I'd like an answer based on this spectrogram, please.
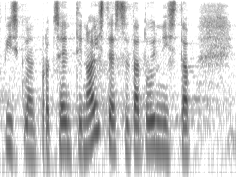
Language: Estonian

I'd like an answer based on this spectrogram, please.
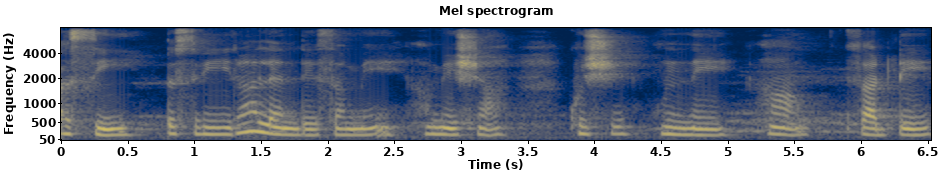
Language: Punjabi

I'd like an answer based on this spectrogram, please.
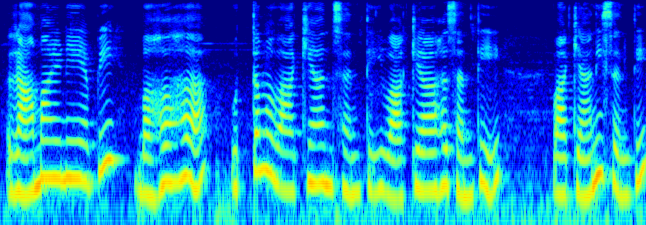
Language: Sanskrit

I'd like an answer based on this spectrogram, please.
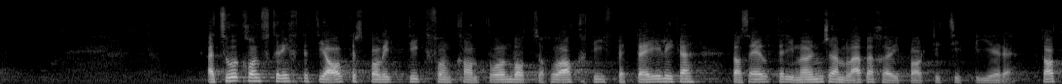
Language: Swiss German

